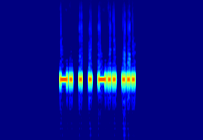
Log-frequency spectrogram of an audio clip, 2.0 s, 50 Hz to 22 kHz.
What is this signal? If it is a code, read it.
Morse code, heard as a keyed tone, about 46 wpm, 700 Hz. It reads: NEEDS
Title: Sets of 3 Words - New Word Drill - 50wpm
